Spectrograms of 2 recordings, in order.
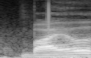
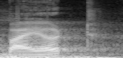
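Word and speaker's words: Biot: कर देते हैं मैगनेटिक बायो सावट ल नाम है बायोट टी साइलेंट होता है बायो सावट ल ठीक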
